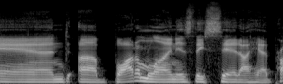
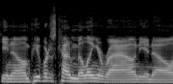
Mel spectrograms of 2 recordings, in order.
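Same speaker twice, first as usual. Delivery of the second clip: ordinary delivery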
